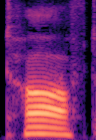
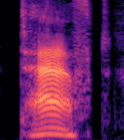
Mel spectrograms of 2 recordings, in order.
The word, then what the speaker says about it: Taft: there's a town there called TFT I always say I shouldn't pronounce it in an English accent because it sounds a little snooty Taft um which is really the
